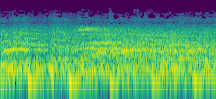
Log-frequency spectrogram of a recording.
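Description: A basketball dribbled hard on a hardwood court, a thud about three or four times a second, over steady arena crowd noise.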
